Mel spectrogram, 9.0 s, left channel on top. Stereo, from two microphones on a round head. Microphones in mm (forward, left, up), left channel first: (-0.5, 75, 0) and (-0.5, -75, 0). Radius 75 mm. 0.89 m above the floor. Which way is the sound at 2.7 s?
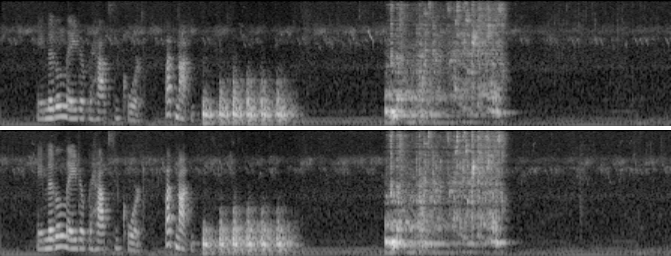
20° left (ahead or behind).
